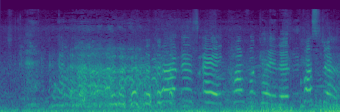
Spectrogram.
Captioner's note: some laughter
